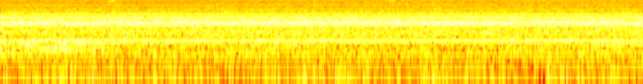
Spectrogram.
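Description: Faint, steady hiss, strongest in the upper middle of the range, with a thin steady whine underneath at a fixed pitch. It is the background noise of the electronics bench; the player's frequency sweep itself is not heard.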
